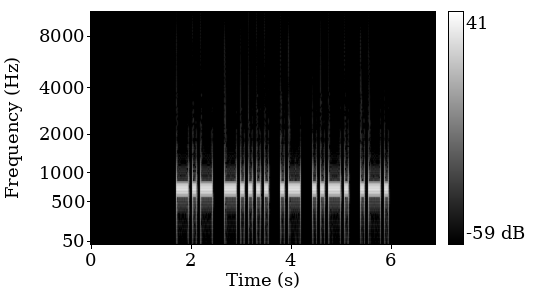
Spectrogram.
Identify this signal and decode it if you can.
Morse code, heard as a keyed tone, about 15 wpm, 700 Hz. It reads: K6AFR
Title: USA Call Signs - 5 Characters - Repeated 3x - 15wpm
